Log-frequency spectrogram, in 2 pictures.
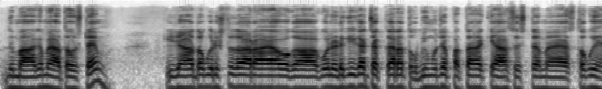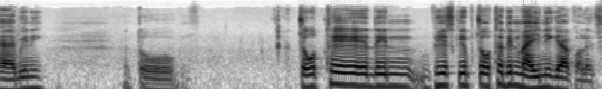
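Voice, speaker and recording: A man's voice: medium pitch, fairly even intonation, moderate pace, a little mellow. A young man with a Punjabi accent, telling a personal story as a podcast guest in a casual, conversational way, acting out his own and others' dialogue with many repeats and fillers.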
